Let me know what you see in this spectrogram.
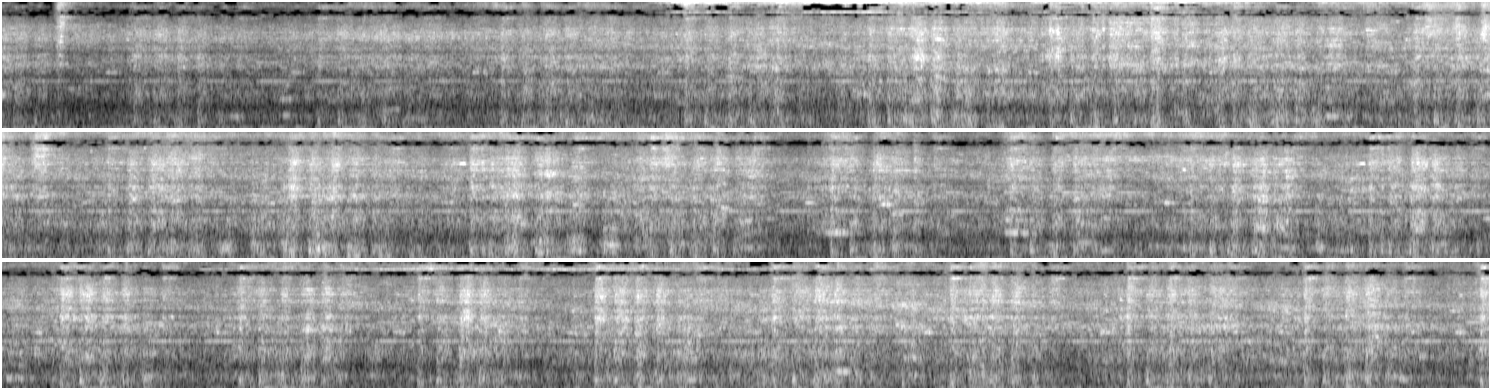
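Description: Coal train's freight cars rolling past, steel wheels clattering steadily over the rail joints.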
